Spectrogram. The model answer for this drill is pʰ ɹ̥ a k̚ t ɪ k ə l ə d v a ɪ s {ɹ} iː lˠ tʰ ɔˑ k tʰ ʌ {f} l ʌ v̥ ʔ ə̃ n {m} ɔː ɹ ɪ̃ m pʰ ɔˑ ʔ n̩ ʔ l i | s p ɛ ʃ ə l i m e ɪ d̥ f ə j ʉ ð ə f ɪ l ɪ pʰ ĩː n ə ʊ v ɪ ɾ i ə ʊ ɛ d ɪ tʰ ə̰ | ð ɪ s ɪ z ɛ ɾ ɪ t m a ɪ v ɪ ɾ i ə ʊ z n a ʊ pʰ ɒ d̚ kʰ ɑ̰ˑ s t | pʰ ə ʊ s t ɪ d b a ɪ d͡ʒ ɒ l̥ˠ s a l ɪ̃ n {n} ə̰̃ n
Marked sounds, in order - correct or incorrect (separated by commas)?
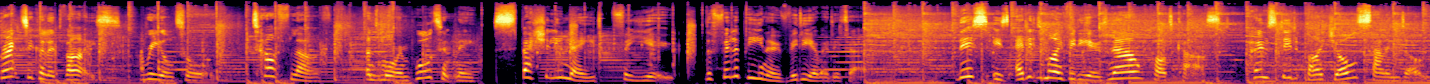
correct, correct, correct, incorrect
